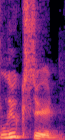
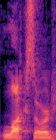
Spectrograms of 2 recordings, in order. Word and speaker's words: Luxord: If anyone's listening and saying, "Uh, it's pronounced Luxer. Shut up." No, it's not. I hate it. I refuse. Yeah, that's that's dumb. It's Luxor.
